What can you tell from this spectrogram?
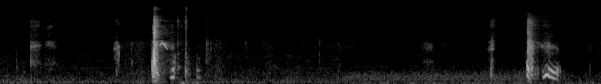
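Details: Two sharp, explosive bursts, each followed by a brief squeaky vocal sound, in an otherwise quiet room; a baby sneezing.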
